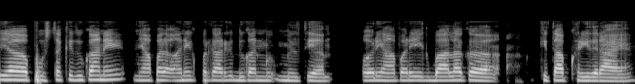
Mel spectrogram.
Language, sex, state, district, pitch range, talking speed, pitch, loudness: Hindi, male, Uttar Pradesh, Ghazipur, 180-195 Hz, 205 wpm, 185 Hz, -16 LUFS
